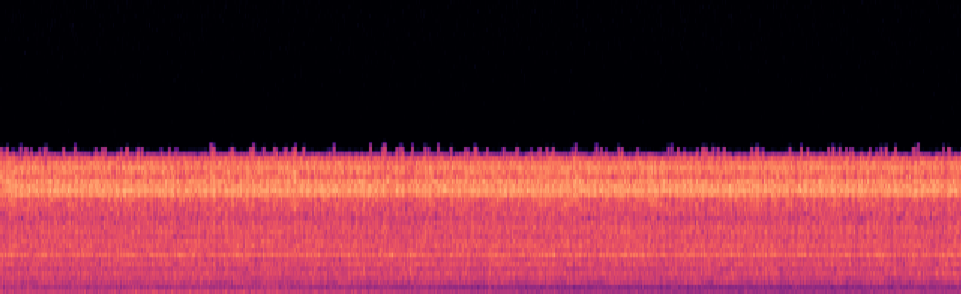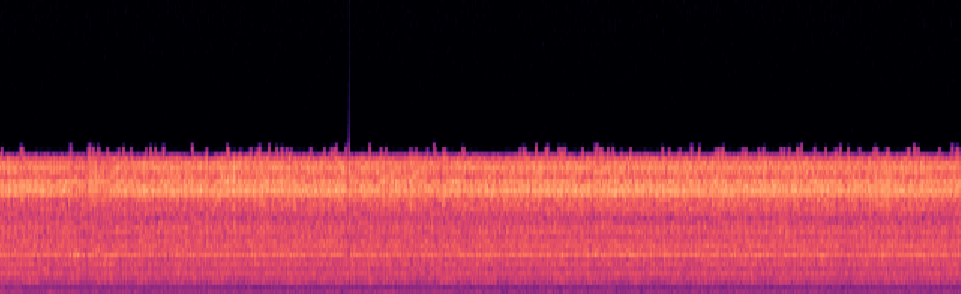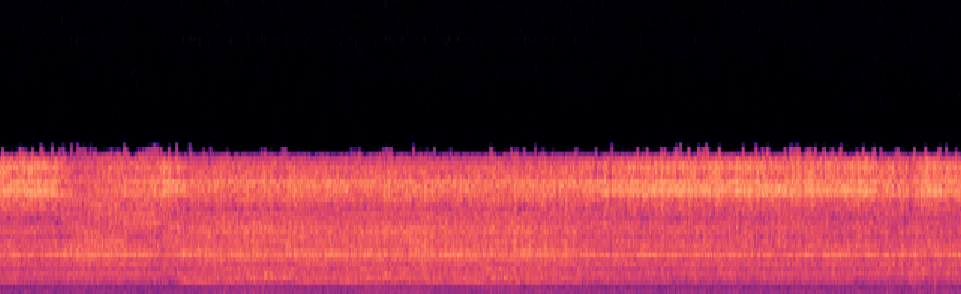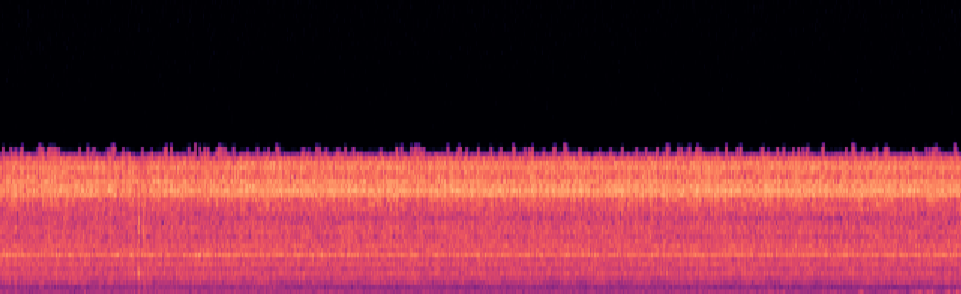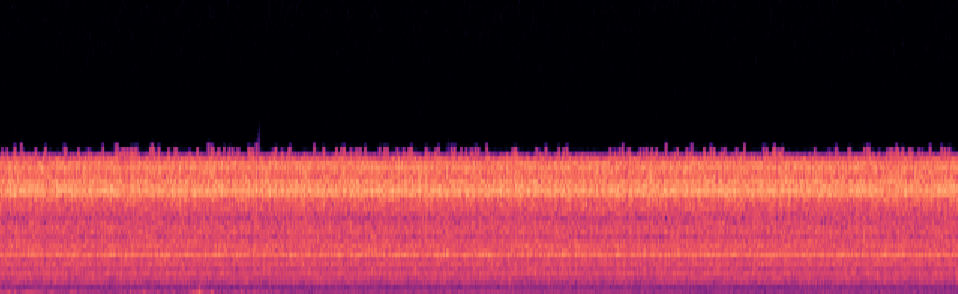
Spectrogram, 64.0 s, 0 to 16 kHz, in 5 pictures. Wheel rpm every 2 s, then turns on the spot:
110, 110, 120, 110, 120, 120, 120, 120, 110, 120, 110, 110, 120, 110, 120, 110, 110, 120, 120, 110, 110, 110, 120, 110, 110, 110, 120, 110, 120, 110, 110, 120.
none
